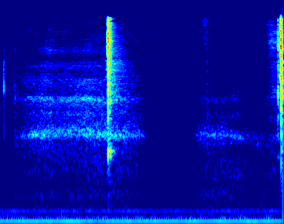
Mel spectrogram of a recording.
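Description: A single short, sharp click a little under a second in, over faint breathing and a low steady hum.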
